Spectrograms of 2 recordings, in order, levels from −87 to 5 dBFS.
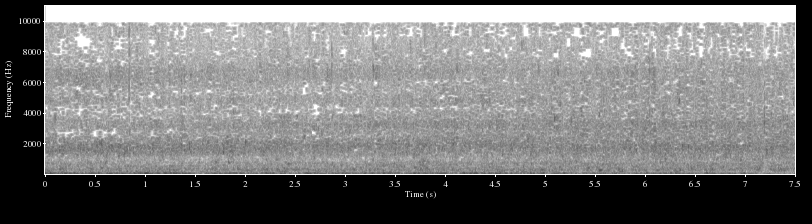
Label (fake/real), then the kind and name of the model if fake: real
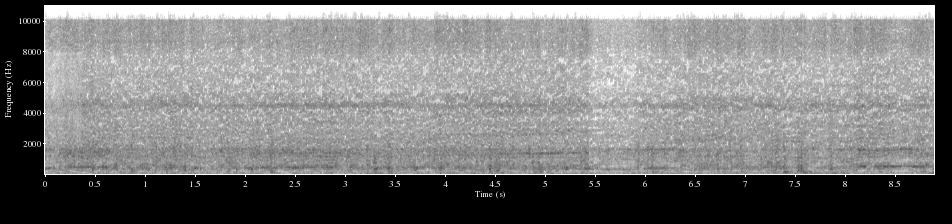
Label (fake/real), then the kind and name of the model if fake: fake, vocoder, WaveNeXt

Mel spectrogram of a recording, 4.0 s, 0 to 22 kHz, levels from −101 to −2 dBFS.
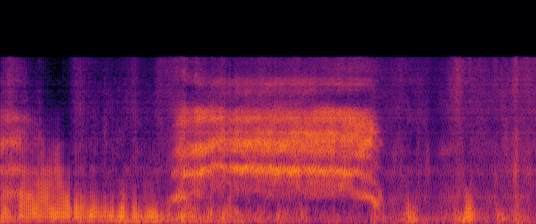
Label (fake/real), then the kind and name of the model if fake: fake, vocoder, WaveNeXt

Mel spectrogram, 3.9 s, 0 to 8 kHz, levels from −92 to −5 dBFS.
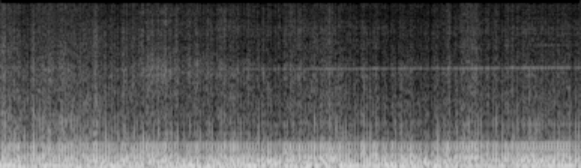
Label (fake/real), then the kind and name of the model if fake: real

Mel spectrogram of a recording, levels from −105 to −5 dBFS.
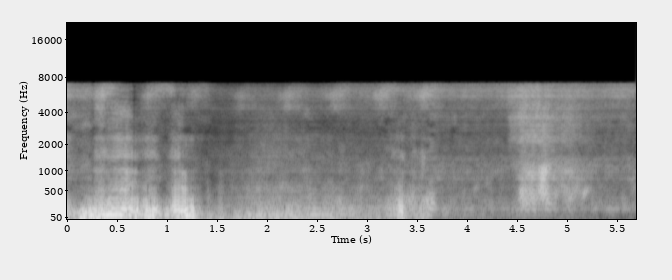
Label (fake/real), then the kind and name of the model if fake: fake, vocoder, WaveNeXt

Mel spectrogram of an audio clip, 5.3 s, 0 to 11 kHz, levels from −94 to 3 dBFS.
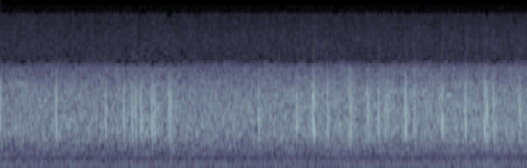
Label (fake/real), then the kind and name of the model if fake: real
